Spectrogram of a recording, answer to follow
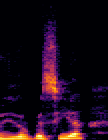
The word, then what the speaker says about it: hidropesía: el caso de este de este enfermo con hidropesia o hidropesía hidropesía se pronuncia con hidropesía que pues tenía que esperar más porque se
